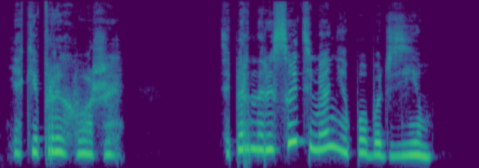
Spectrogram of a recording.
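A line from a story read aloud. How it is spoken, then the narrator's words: Pleased whisper. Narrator (Belarusian): Яна задаволілася вырадкам і прашаптала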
